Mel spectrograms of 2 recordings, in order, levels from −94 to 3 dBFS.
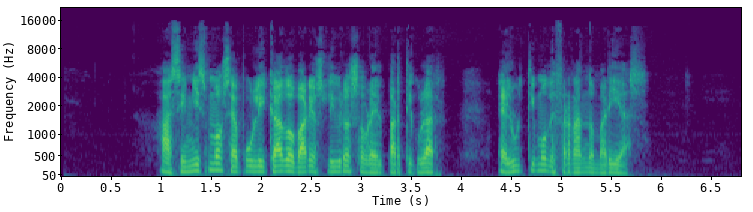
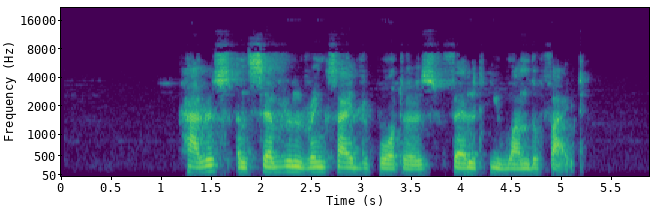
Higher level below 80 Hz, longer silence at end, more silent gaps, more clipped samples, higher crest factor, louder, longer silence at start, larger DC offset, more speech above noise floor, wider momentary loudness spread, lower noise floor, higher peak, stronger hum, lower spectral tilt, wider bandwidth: first, -54 dBFS vs -64 dBFS; first, 0.95 s vs 0.65 s; neither; neither; about the same, 22 dB vs 18 dB; second, -21 LUFS vs -18 LUFS; second, 1 s vs 1.2 s; neither; about the same, 55 dB vs 55 dB; about the same, 9 LU vs 7 LU; about the same, -76 dBFS vs -73 dBFS; about the same, -2 dBFS vs -2 dBFS; neither; first, -4.5 dB/octave vs -2.5 dB/octave; first, 16 kHz vs 9.6 kHz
